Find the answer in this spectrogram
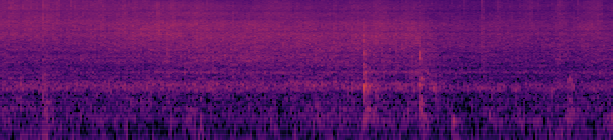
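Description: Shredded cabbage egg-roll filling sizzling in a nonstick skillet as a wooden spoon stirs it, with a steady hiss and a couple of light clicks of the spoon against the pan a little past the middle.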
